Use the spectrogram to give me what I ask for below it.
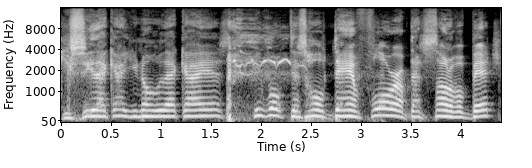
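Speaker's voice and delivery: imitating an indignant guest, pitched well up; high-pitched impression of a worked-up stranger; irate hotel guest. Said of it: "There's some guy that was just".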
